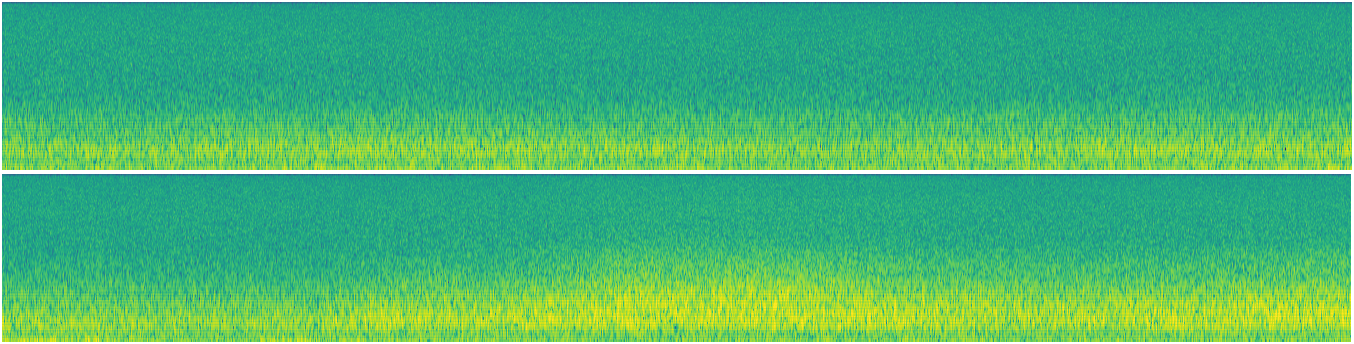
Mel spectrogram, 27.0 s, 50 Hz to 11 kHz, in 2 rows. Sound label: Nurburgring day, Ambience; Project Gotham Racing 2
